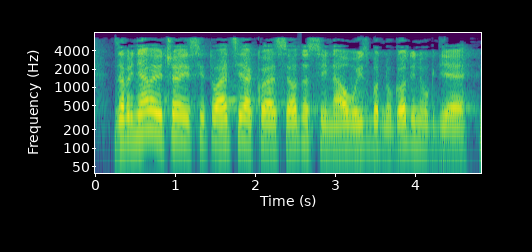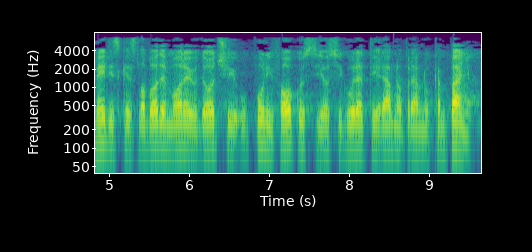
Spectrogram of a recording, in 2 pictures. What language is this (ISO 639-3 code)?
hrv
